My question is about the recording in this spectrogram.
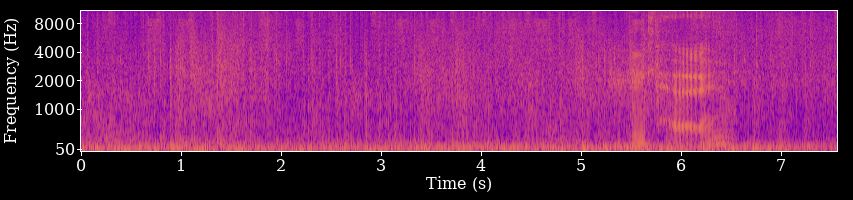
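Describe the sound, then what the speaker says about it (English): Continuous missile launches and explosions in a space battle video game, a loud, thick barrage of booms and blasts rumbling nonstop, with a person speaking briefly over the din. "with my built-in missiles as well, I add to the cacophony of missiles going on"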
